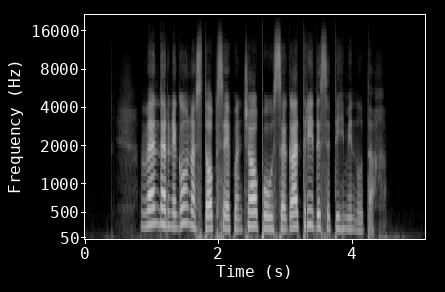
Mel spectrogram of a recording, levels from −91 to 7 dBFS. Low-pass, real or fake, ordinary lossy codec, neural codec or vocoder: 19.8 kHz; fake; none; autoencoder, 48 kHz, 32 numbers a frame, DAC-VAE, trained on Japanese speech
